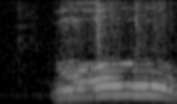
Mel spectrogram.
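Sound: cow mooing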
